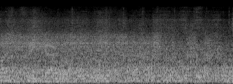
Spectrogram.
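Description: A LEGO model train running on its track, heard over the steady noise of a busy exhibition hall.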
